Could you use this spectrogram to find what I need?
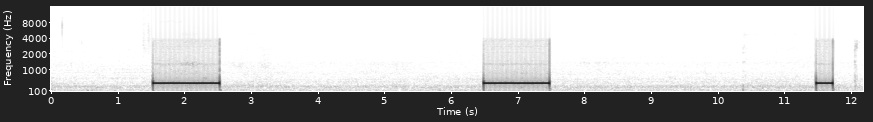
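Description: Ringback tone heard while a phone call is being placed: two steady one-second tones about five seconds apart, then a third cut short, loud over a low constant hum, with no talk.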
